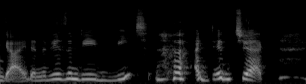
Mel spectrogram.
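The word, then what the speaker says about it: Vite: and it is indeed vit I did check like the French word for life I guess yeah no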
